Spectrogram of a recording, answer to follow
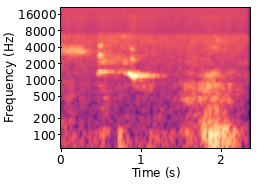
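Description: Near silence: quiet room tone, with a faint short high note about halfway through.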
